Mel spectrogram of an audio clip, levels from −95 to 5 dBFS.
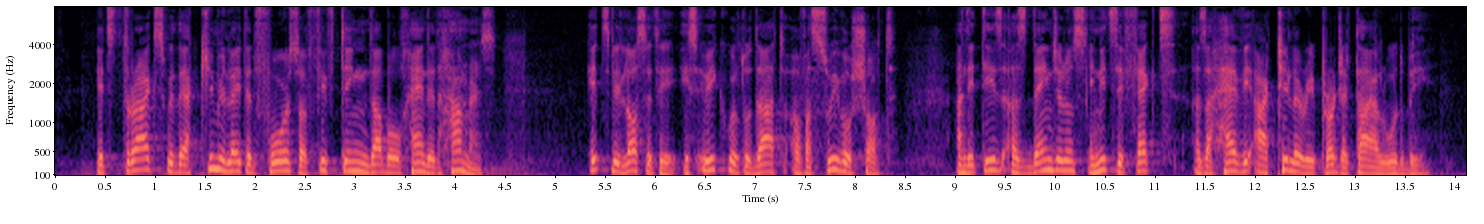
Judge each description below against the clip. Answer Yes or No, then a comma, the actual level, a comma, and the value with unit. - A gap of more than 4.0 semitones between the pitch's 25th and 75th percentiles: Yes, wide, 5.4 semitones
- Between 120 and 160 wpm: Yes, average, 155 wpm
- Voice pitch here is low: No, medium, 145 Hz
